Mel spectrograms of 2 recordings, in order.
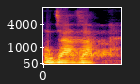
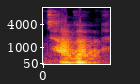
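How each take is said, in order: First: The word begins with a 'j' sound. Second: The word begins with a 'ch' sound. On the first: "জ আ যা" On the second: "তাহলে হবে ছ আ ছা"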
